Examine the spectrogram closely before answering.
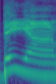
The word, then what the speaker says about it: Dion: his first name wrong he says like Dion like Dion Sanders so I'm going to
